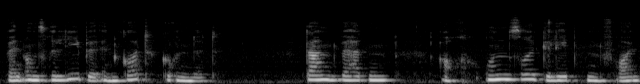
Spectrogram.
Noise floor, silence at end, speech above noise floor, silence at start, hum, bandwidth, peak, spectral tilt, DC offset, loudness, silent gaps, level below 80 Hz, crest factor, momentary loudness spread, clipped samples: -58 dBFS; 0 s; 37 dB; 0.1 s; none; 8.6 kHz; -8 dBFS; -8 dB/octave; under 0.1%; -22 LUFS; none; -70 dBFS; 14 dB; 12 LU; under 0.1%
